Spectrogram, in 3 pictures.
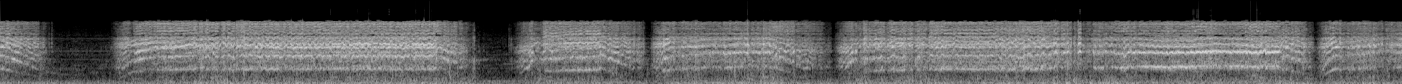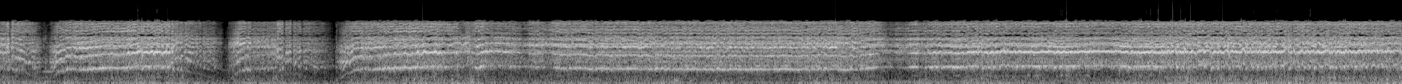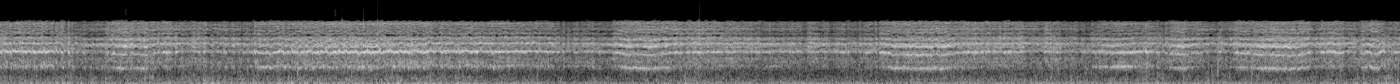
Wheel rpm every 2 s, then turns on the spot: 70, 200, 120, 130, 130, 210, 190, 130, 100, 200, 210, 210, 220, 220, 230, 220, 230, 230, 230, 220, 220.
none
